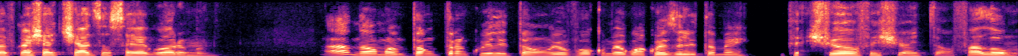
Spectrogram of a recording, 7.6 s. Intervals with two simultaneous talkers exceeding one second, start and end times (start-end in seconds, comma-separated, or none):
none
